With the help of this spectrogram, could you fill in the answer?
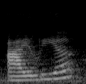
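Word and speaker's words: Aelia: this stuff um and the name is Ilea it's spelled a-e-l-i-a because a e makes the I sound in Latin uses a Roman name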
